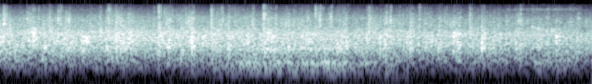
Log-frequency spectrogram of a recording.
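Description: A church congregation at a Sunday worship service claps in a steady, even wash of applause, moderately distant and unbroken, with no talking heard.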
